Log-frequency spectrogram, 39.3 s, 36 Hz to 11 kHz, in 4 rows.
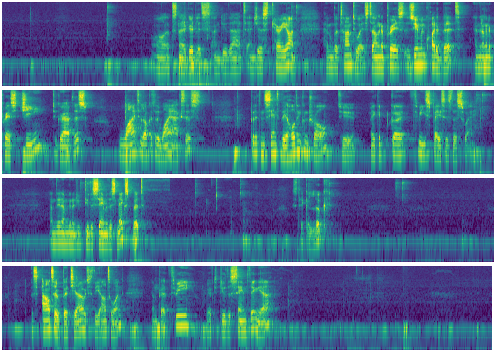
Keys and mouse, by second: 4.1 ctrl+z, 5.9 click, 10.4 g, 23.7-24.5 drag, 24.5 middle click, 26.0-26.4 middle drag, 27.6 click, 32.6 KP_3.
